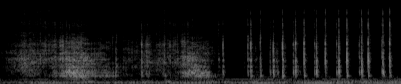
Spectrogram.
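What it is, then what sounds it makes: Plastic steering wheel airbag cover. Long acrylic nails scratch and then tap the textured black plastic airbag cover at the center of a Toyota steering wheel, which has a chrome emblem. Two slow, broad scratching swells give way to a quick run of short, dry, bright clicks from the nail tips and fingertips, each dying almost instantly.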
